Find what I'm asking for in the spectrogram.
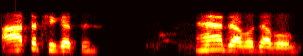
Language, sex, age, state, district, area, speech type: Bengali, female, 60+, West Bengal, Birbhum, urban, conversation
